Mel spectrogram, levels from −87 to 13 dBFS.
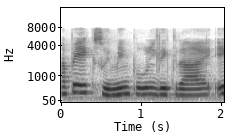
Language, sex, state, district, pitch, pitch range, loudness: Hindi, female, Chhattisgarh, Sukma, 215 Hz, 205-240 Hz, -13 LUFS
